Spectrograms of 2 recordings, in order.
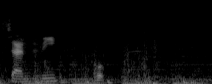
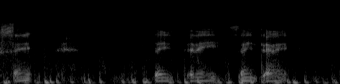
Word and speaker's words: Denis: His name is spelt the same way, but it's pronounced Denis. Oh wow. En français.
